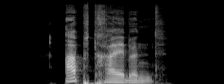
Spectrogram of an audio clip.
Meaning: present participle of abtreiben
- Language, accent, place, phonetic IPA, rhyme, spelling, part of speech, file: German, Germany, Berlin, [ˈapˌtʁaɪ̯bn̩t], -aptʁaɪ̯bn̩t, abtreibend, verb, De-abtreibend.ogg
